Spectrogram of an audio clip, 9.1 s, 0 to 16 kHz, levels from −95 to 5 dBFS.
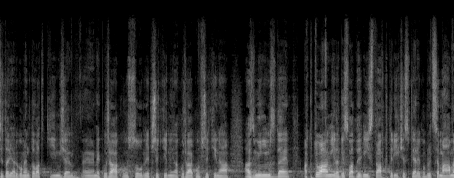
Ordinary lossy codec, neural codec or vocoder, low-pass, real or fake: AAC, 64 kbps; codec, 44.1 kHz, 3.4 kbps, Pupu-Codec; 14.4 kHz; fake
